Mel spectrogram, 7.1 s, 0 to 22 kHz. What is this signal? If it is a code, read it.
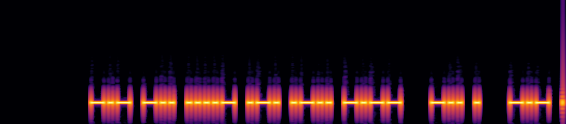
Morse code, heard as a keyed tone, about 22 wpm, 700 Hz. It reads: KD4RLY DE K
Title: USA Callsign DE Callsign 22wpm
